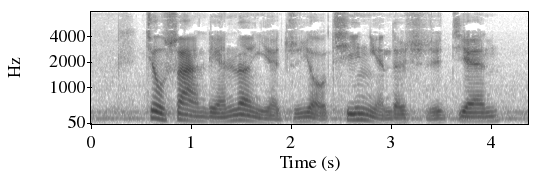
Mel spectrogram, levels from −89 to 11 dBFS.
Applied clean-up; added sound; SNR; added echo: none; none; none; none.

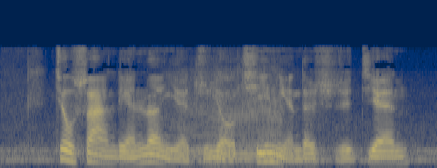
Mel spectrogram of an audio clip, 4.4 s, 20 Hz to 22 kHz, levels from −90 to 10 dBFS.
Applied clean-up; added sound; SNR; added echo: none; Motorcycle; 13 dB; none.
